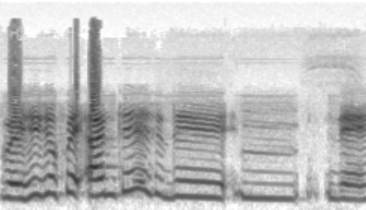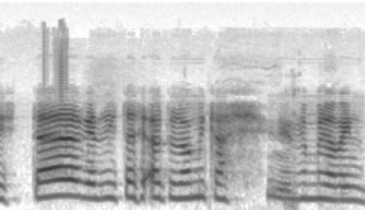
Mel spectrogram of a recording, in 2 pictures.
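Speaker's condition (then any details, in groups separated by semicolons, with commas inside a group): Down syndrome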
